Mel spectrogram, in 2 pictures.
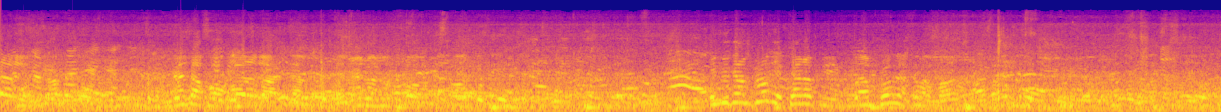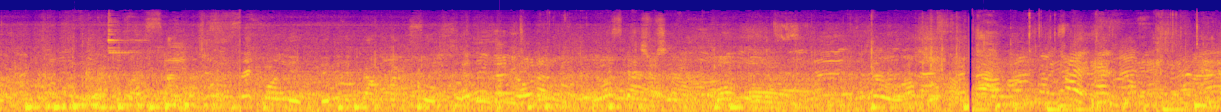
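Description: A crowd of men and women chatters at once outdoors.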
